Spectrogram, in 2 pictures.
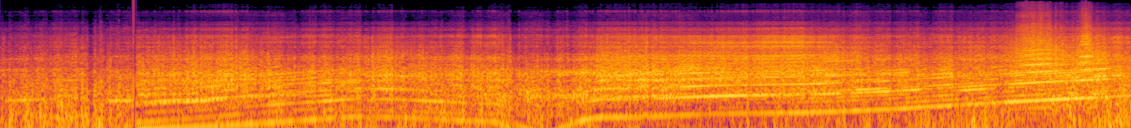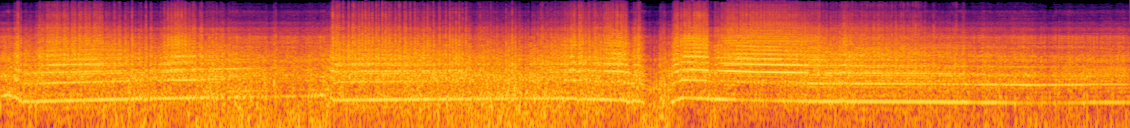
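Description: Sports motorcycle engine heard onboard on a sighting lap: its pitch climbs and drops sharply at gear changes, about a quarter of the way in, at the halfway point and about three-quarters through, then holds fairly steady near the end.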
